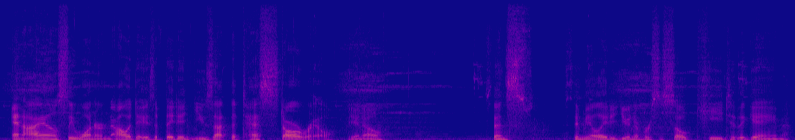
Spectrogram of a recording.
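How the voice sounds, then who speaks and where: A game streamer chatting casually and thinking aloud in a rambling way, with music behind. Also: medium pitch. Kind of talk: casual gaming livestream chat.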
